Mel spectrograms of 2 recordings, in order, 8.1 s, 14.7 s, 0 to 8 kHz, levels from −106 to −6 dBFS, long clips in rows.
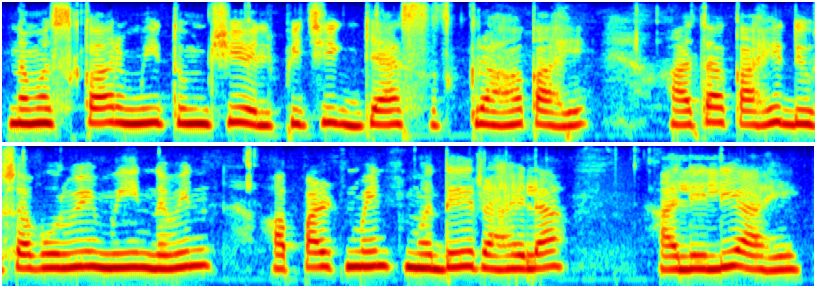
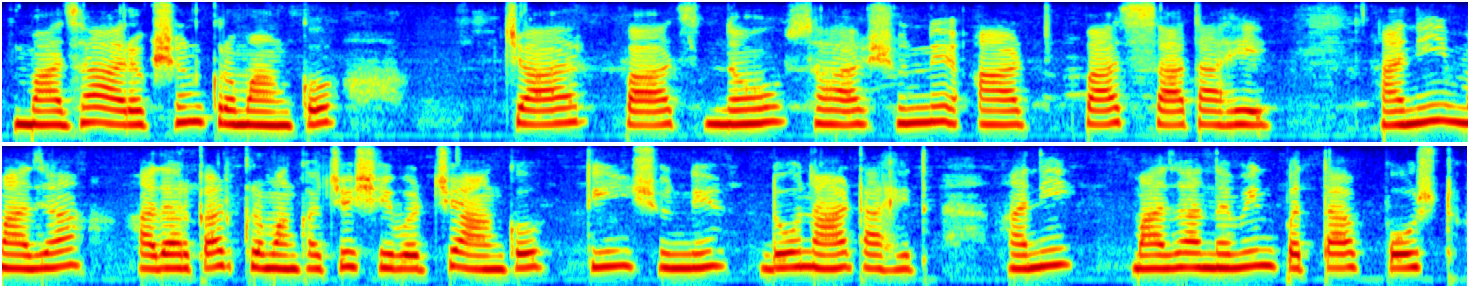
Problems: none marked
